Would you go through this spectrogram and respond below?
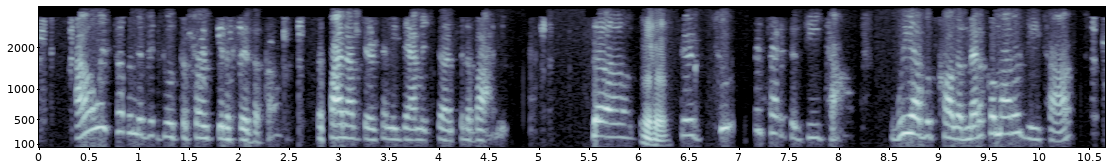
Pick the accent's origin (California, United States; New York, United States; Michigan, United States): California, United States; Compton; Growing up in Compton, money and stuff in Compton, but we were ghetto rich.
